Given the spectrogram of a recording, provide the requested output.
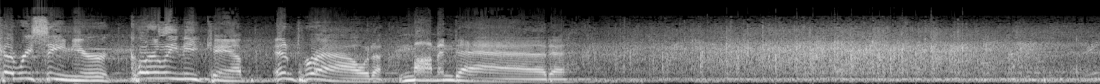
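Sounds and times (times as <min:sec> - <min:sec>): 
speech: 0:00.1 - 0:05.8
audience applause: 0:04.7 - 0:11.0.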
